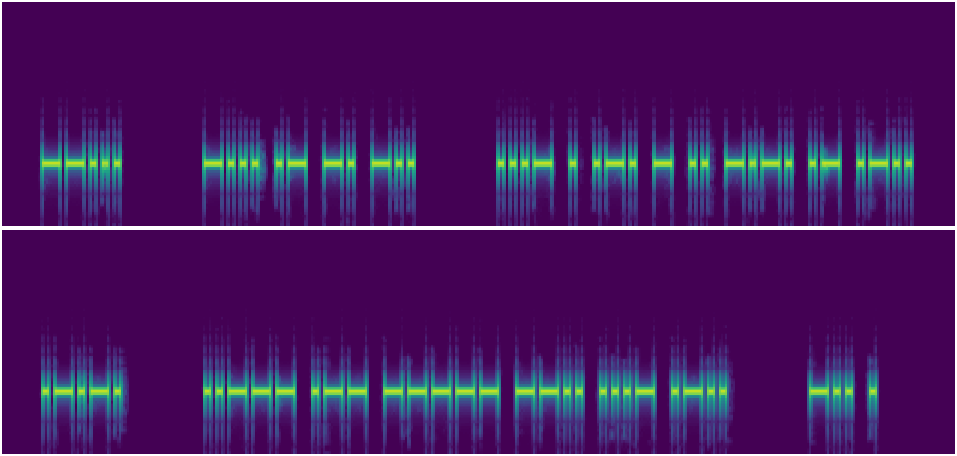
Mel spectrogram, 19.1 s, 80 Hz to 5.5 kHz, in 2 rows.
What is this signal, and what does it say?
Morse code, heard as a keyed tone, about 20 wpm, 700 Hz. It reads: 7 BAND VERTICAL <AR> 2W0ZVL DE
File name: UK MASTER QSOs TRAINING / 20WPM / UK MASTER QSOs 0045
